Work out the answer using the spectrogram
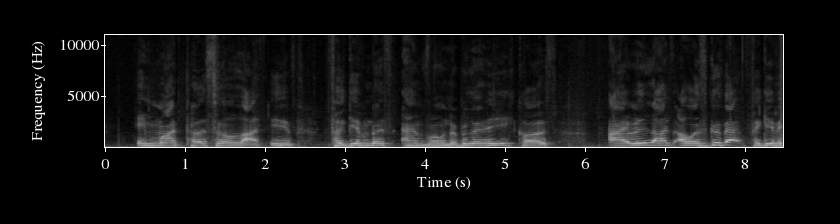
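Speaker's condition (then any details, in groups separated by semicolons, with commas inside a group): Cerebral palsy; from birth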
